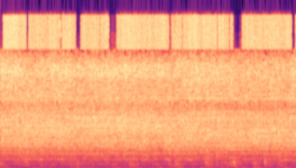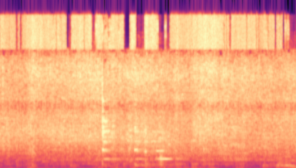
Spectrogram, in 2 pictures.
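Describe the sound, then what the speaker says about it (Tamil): Tomatoes sauté in a pan for a fish curry, giving a steady close sizzling hiss with a low background hum and a few sharp clinks of stirring near the end. "தக்காளியை போட்டு வதக்கலாம்."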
